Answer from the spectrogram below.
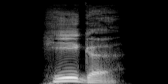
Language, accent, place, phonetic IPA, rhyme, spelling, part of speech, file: German, Germany, Berlin, [ˈheːɡə], -eːɡə, hege, verb, De-hege.ogg
- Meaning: inflection of hegen: 1. first-person singular present 2. first/third-person singular subjunctive I 3. singular imperative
